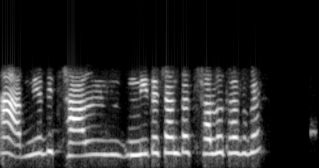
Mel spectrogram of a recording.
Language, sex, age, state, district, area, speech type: Bengali, female, 18-30, West Bengal, Howrah, urban, conversation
